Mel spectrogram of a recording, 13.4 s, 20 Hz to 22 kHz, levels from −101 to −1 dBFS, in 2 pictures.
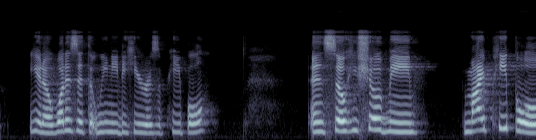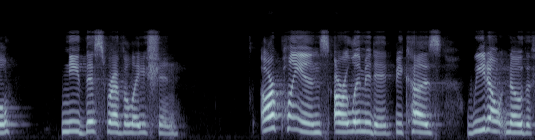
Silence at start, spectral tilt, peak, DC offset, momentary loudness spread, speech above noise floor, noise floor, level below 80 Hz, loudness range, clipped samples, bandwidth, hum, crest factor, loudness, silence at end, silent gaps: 0.35 s; -2 dB/octave; -10 dBFS; under 0.1%; 14 LU; 56 dB; -88 dBFS; -86 dBFS; 6 LU; under 0.1%; 9.2 kHz; none; 22 dB; -32 LUFS; 0 s; none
